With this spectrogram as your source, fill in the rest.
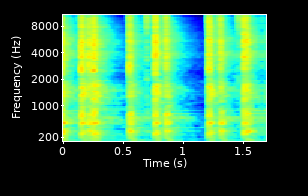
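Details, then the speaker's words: Teletype ASR 33 paper tape reader, relay contact closed manually with a blade (about 70 V DC): sharp mechanical clacks in small bursts, one per closure, as tape advances normally; healthy. "you can see over there how I am advancing the tape so this is what advances the tip in normal usage"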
